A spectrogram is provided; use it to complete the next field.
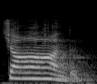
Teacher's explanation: जब इसको हम बोलते हैं तो थोड़ी हमारी आवाज नाक से आती है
